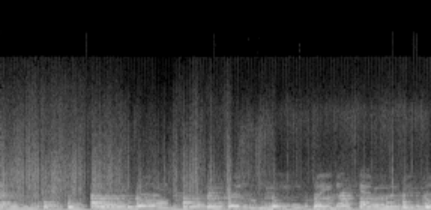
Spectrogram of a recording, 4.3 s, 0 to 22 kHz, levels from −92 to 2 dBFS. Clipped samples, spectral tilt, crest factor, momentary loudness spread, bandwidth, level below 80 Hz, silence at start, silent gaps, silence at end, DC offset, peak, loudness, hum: under 0.1%; -6.5 dB/octave; 14 dB; 3 LU; 14 kHz; -32 dBFS; 0 s; none; 0 s; under 0.1%; -8 dBFS; -23 LUFS; none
